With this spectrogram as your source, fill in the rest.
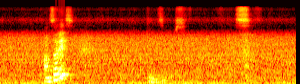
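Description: A woman speaks calmly into a close microphone, in short phrases.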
